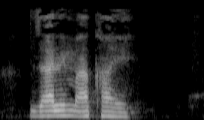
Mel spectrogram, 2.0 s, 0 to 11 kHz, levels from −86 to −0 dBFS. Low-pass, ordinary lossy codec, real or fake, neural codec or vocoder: 9.9 kHz; MP3, 32 kbps; fake; codec, 24 kHz, 3 kbps, HILCodec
